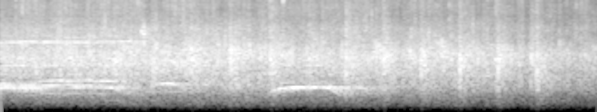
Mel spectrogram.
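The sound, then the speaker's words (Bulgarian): Steady audience applause fills the whole clip, a dense wash of many hands clapping at an even loudness, with a few faint tonal swells underneath and a slight fade at the end. “О, ако ръкопляскаш, ръкопляскаш, че наистина вярвам.”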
